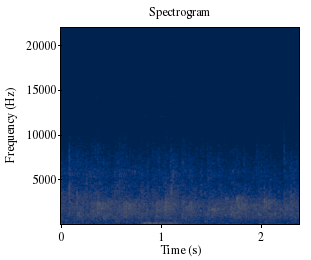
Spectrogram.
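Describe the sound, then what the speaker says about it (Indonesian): Audience applause at an Indonesian intellectual talk, a steady wash of clapping held at an even level for a couple of seconds, moderately distant and without speech. "Kasih tepuk tangan, luar biasa."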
